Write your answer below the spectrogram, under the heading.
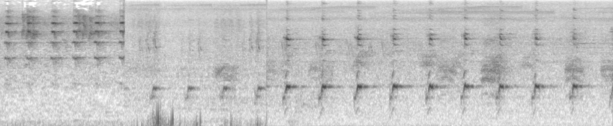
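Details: White-breasted waterhen in Jammu and Kashmir giving a steady series of short, hoarse croaking notes about twice a second, after a brief burst of higher chatter and a few low thumps.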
